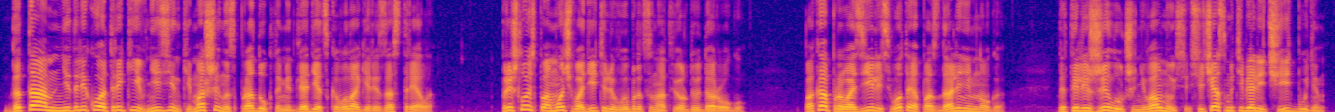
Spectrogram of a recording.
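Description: Narrator voicing loud fussing campers, higher than his own voice, storybook reading. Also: big pitch swings, quick pace, no room sound, studio quality. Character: group of worried, then angry young campers.

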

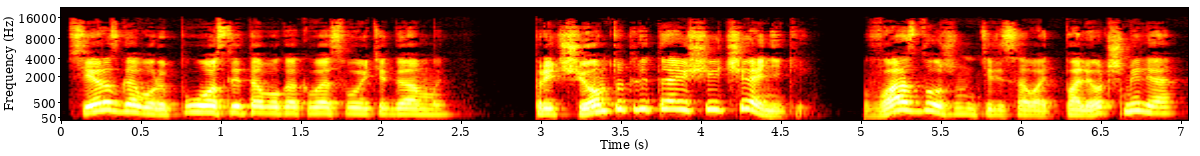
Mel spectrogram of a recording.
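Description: A man's voice: sits high, very animated, brisk, pitched above the performer's own voice. A man voicing a strict female music teacher in a storybook, speaking in a prim, stern instructing manner.

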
